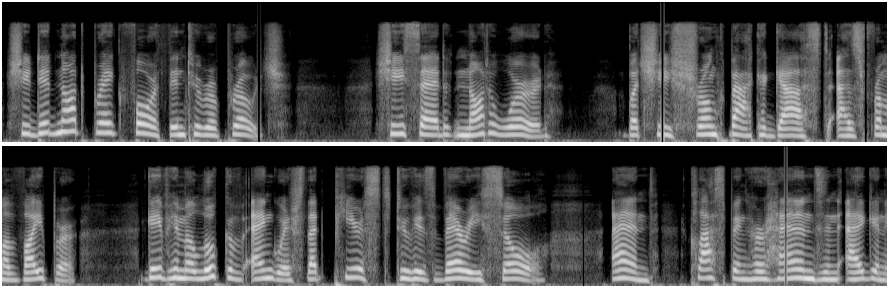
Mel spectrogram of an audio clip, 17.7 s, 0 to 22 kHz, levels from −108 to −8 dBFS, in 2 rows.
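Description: Speech interrupted by five short, hard-edged dropouts to silence, at 2.55–2.59, 6.59–6.62, 8.62–8.66, 14.65–14.68 and 16.68–16.70 s, each 22–37 ms long. This is a gap between stream segments: at 2-second segment boundaries the timestamps leave small holes that the player fills with silence, so time is added but no audio is lost.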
